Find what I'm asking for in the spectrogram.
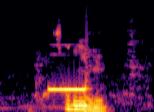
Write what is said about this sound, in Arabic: هو جاله تليفون واضح؟ يمكن اون يعني كول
